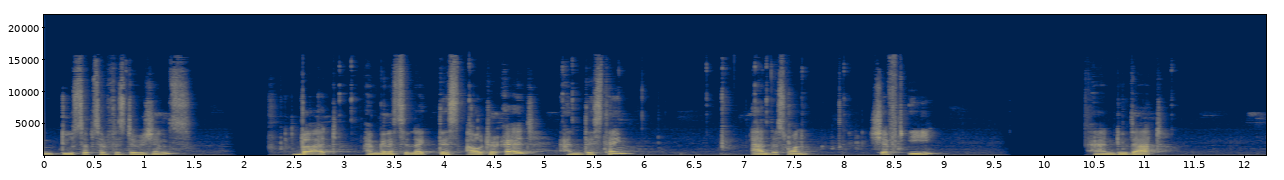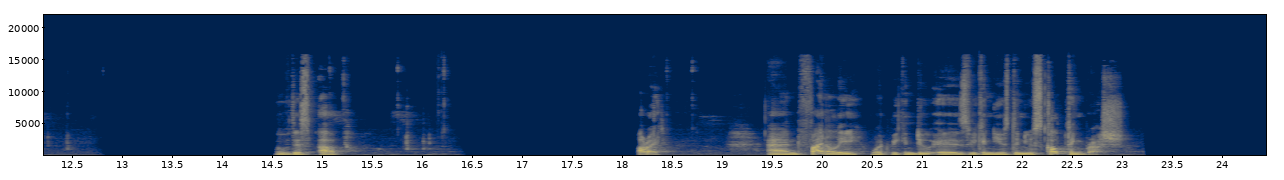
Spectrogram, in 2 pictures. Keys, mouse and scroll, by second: 0.3 middle click, 1.1 Tab, 2.1 2, 2.4 alt+a, 2.9 alt+shift+click, 5.7 middle click, 7.1 alt+shift+click, 7.6 middle click, 8.3 shift+e, 10.2 middle click, 12.2 Tab, 12.8 middle click, 14.1 click, 15.1 middle click, 16.2 shift+middle click, 16.9 middle click, 17.5 Tab, 17.9 Tab, 18.4 middle click.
